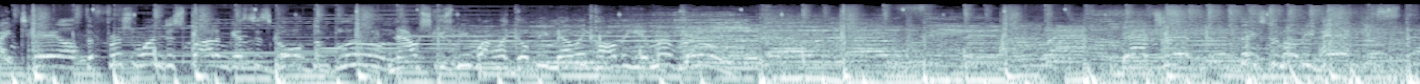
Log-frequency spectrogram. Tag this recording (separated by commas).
Music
